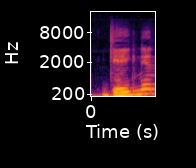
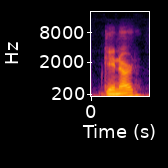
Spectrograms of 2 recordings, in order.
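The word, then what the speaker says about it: Gaignard: that you stole from jason gagnon i believe is how you say it gaynard oh again excuse me gaynard if you and i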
